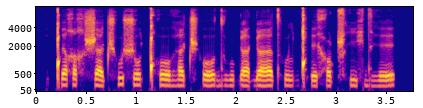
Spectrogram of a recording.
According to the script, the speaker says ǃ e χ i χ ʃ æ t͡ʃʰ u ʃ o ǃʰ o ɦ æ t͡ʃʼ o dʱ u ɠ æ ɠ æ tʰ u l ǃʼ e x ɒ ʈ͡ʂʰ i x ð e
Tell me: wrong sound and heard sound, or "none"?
ð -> dʱ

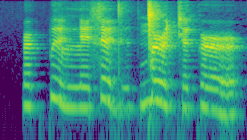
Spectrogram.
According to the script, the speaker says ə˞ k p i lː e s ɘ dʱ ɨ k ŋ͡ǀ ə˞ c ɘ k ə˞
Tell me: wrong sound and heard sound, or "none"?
i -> ɨ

